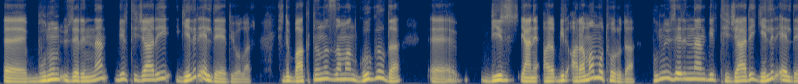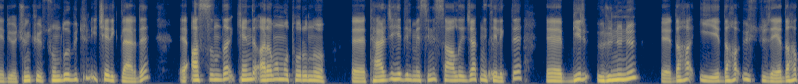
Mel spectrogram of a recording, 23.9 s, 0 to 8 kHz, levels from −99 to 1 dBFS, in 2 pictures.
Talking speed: 130 wpm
